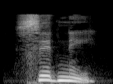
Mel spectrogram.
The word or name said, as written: Sidney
